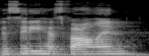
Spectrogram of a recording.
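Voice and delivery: ordinary talk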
